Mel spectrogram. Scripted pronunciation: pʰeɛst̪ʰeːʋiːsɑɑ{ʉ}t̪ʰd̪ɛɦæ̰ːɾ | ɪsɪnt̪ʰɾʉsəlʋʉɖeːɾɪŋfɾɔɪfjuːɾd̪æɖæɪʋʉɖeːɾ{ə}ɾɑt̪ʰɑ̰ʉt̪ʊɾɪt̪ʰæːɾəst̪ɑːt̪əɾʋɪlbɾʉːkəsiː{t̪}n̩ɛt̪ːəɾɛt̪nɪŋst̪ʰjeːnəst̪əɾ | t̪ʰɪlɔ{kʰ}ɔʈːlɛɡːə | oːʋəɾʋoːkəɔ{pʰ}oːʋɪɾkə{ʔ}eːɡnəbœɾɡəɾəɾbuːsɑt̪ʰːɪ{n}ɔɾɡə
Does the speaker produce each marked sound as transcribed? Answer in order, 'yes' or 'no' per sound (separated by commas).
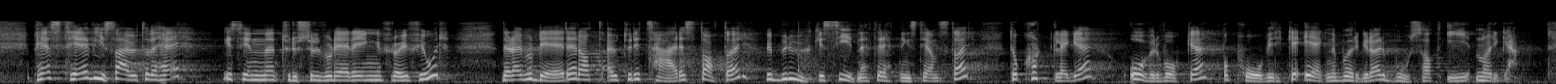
yes, yes, no, yes, yes, yes, yes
